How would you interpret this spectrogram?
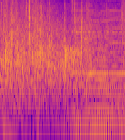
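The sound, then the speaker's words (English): Many hands clapping together in a dense, steady patter, fairly loud, with a faint tonal voice or music briefly audible underneath. “I like to clap my hands.”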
